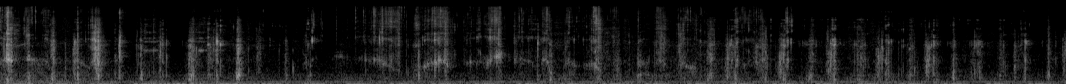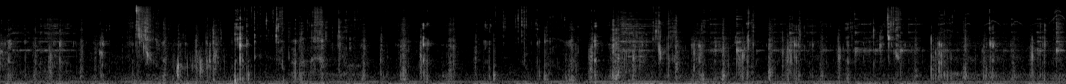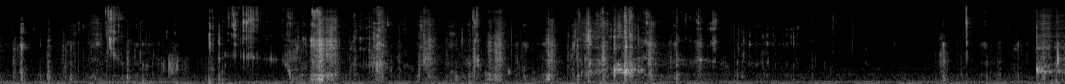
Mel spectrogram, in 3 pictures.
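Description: Curly fries being chewed close to the microphone: many small, sharp crunches in an irregular run, with a few louder bursts of crunching near the end. A steady low hum runs underneath.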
